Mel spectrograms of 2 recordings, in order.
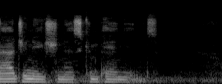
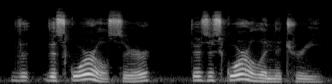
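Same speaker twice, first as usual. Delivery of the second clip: put-on high, louder stammering child; nervous boy; 5 semitones higher, 5 dB louder than usual. Boy nervously answering the old man. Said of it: "Nervous, the boy's lip quivered".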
